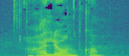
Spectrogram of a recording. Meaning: shin
- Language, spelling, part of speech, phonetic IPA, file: Belarusian, галёнка, noun, [ɣaˈlʲonka], Be-галёнка.ogg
